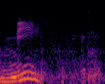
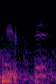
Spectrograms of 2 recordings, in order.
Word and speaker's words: mu: I asked her and she said it's pronounced me. But in the scientific community, we pronounce it mu.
